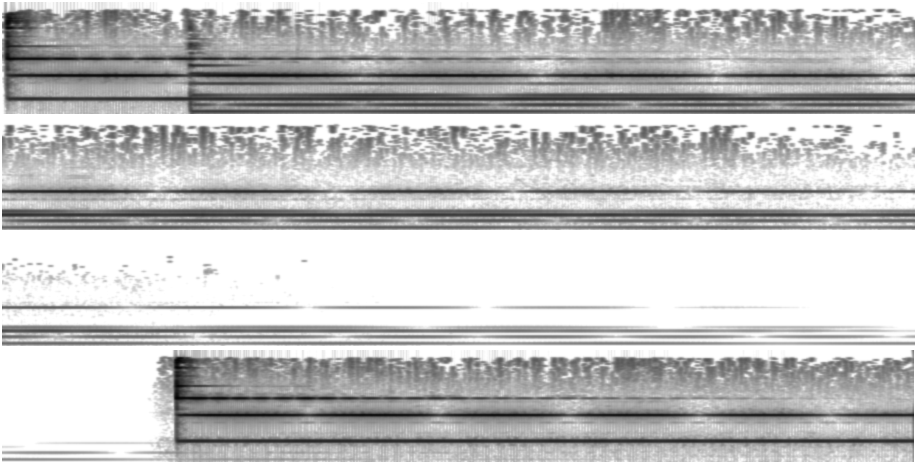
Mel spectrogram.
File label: bell bell thread noise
